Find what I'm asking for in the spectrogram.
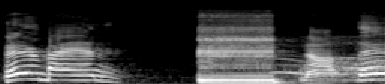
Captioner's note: buzzer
